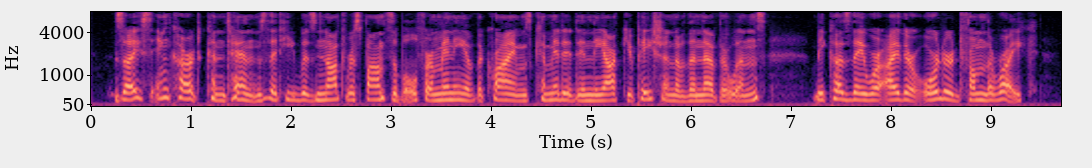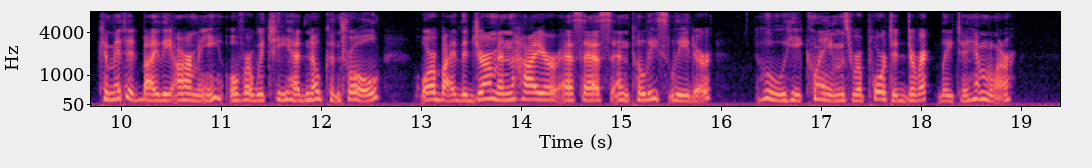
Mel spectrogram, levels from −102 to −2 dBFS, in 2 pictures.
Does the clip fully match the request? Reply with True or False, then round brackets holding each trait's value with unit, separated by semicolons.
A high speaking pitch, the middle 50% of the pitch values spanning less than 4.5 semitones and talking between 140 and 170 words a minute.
True (205 Hz; 2.8 semitones; 165 wpm)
